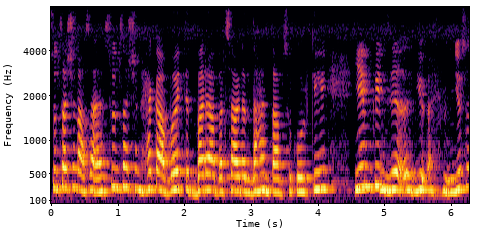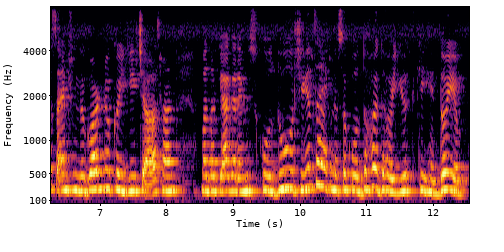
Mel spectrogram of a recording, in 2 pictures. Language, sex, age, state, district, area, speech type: Kashmiri, female, 18-30, Jammu and Kashmir, Baramulla, rural, spontaneous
